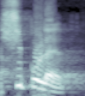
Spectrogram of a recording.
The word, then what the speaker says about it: 쉽볼렛: 쉽볼렛. 이 SH 발음이 안 되는 거예요. SH가 그냥 SI로 발음해보면 뭐라고요? 10.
